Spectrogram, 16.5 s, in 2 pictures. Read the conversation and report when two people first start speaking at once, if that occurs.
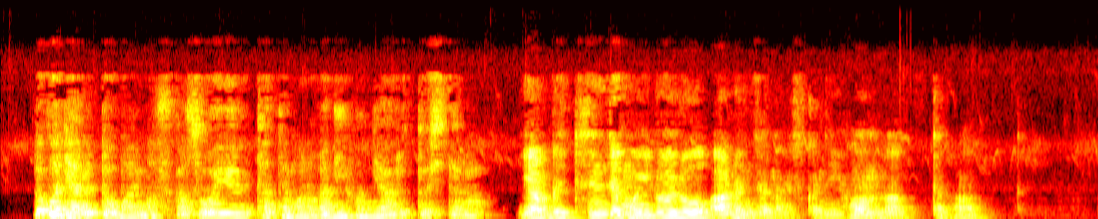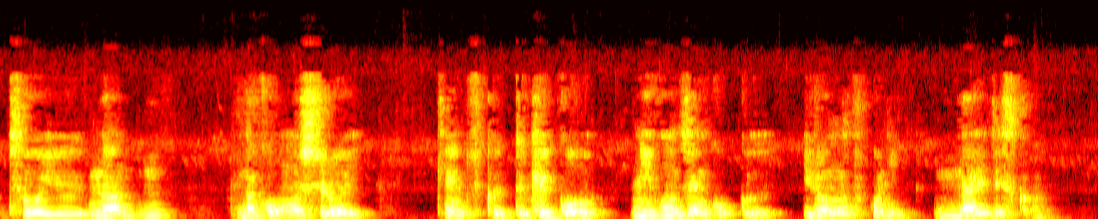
none

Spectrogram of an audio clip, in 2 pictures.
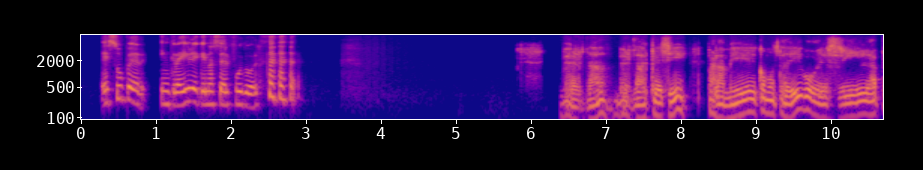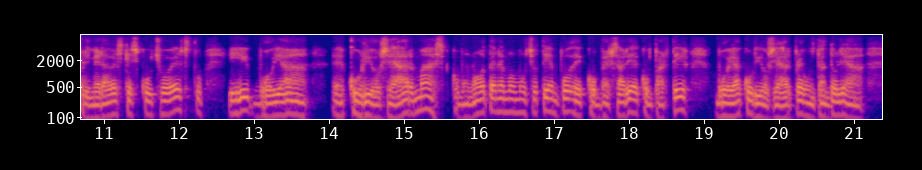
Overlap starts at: none

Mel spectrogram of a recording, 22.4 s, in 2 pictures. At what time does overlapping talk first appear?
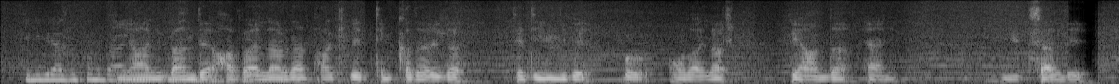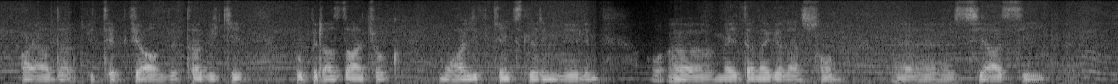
1.2 s

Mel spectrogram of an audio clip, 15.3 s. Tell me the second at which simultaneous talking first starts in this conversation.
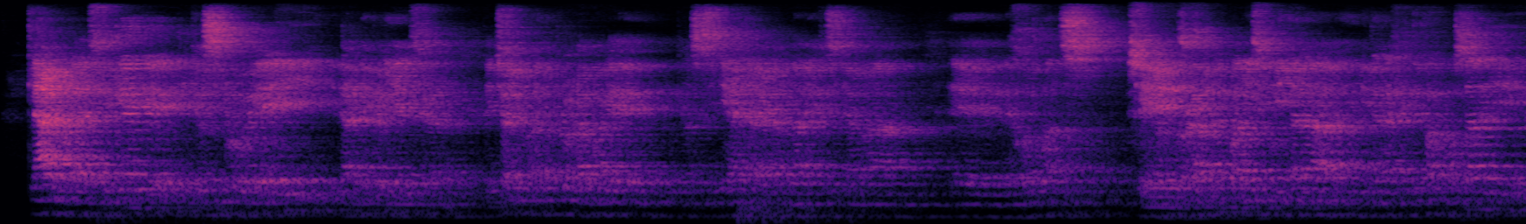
11.3 s

